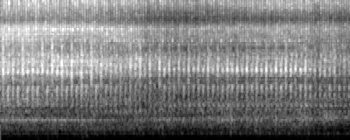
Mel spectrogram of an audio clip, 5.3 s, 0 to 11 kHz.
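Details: 2006 Honda Civic Hybrid 1.3 IMA petrol engine idles with a steady, sharp knock about three to four beats a second that goes silent above 2200 rpm; owner unsure whether camshaft, valves, bearings, timing chain or piston slap.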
